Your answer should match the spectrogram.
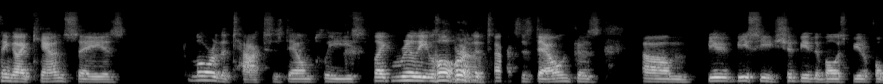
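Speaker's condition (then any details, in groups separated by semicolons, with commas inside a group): No condition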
